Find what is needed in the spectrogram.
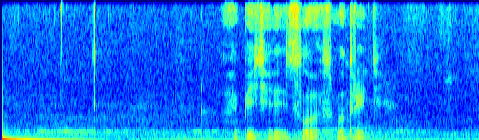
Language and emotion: Russian, neutral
